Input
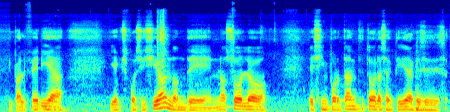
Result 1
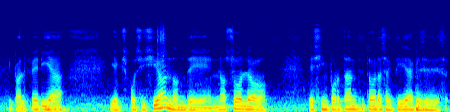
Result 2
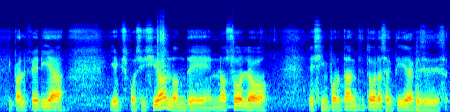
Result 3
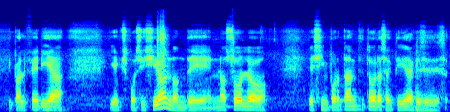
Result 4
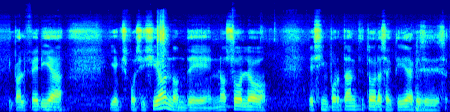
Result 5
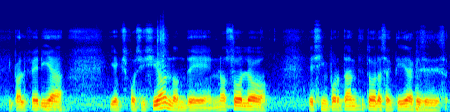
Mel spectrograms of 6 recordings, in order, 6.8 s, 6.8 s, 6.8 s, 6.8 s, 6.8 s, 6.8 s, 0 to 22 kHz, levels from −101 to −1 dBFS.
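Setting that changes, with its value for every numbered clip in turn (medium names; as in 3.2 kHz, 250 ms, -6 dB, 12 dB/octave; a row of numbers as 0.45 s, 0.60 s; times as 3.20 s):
band-pass filter, frequency: 120 Hz, 1 kHz, 2.8 kHz, 7.2 kHz, 380 Hz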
